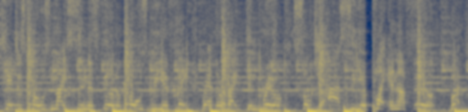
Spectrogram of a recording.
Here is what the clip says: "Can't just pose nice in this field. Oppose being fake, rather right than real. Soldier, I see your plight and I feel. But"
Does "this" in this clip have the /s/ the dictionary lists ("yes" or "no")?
no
